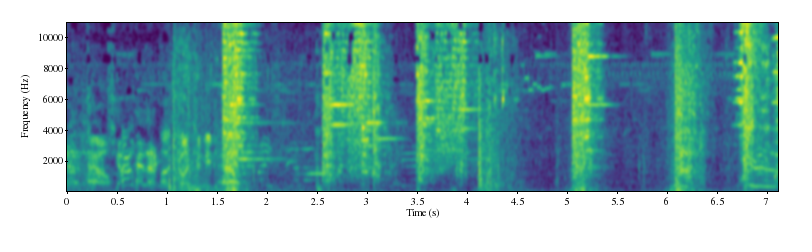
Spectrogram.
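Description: Blades and muskets clash and thud in a fight.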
